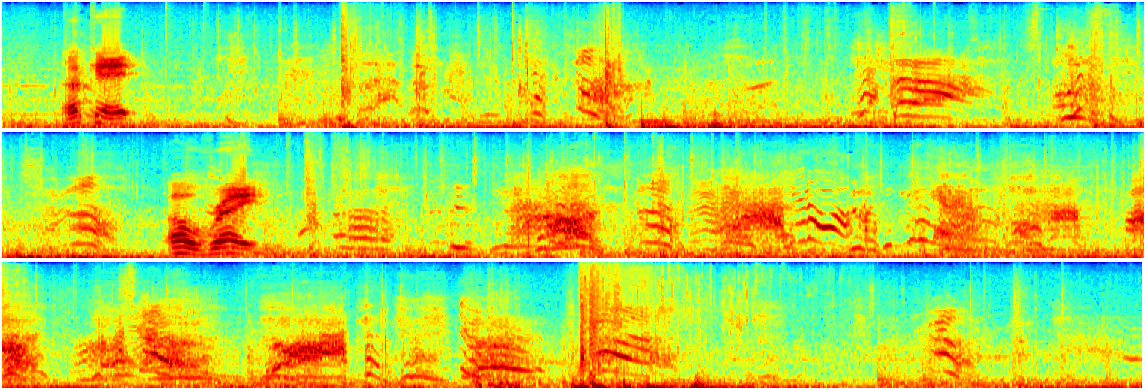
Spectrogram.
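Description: Infected creatures shriek and growl close by.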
